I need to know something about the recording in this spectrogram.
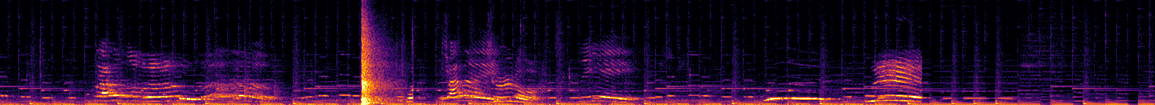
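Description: Background music with a steady beat under children's high-pitched excited voices, and one sharp pop about five seconds in: a rubber balloon bursting.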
